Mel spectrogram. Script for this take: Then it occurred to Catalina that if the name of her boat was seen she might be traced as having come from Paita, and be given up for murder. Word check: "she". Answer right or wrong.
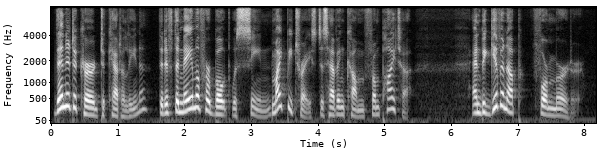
wrong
